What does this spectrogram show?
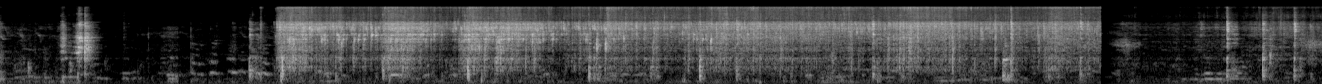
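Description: Garlic cloves sizzling in hot oil in a steel wok. The sizzle starts suddenly about three seconds in as the cloves go into the pan and cuts off near the end, followed by a metal spatula clinking against the wok.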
